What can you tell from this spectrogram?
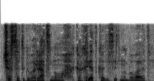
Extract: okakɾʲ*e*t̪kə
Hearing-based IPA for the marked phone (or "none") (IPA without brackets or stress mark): e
